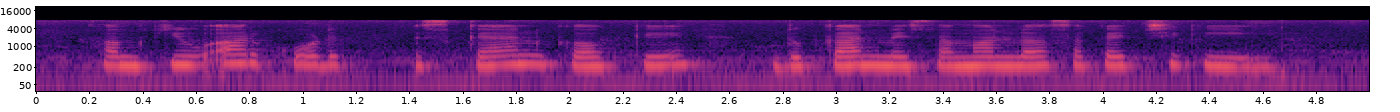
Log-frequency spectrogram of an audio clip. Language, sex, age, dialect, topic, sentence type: Maithili, female, 25-30, Southern/Standard, banking, question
